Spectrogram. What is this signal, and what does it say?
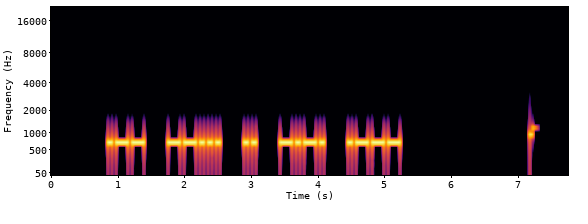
Morse code, heard as a keyed tone, about 20 wpm, spaced as for 15 wpm, 700 Hz. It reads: W7ICJ
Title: 213 Lesson 34g - Number 8 - Call Signs 20wpm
